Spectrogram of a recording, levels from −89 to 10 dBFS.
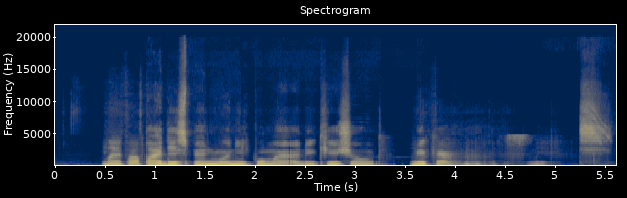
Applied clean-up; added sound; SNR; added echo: neural mask model DeepFilterNet 3.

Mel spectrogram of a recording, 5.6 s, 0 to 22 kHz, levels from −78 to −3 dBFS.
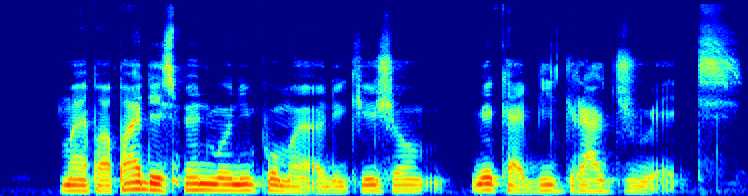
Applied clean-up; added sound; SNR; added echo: none; none; none; none.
